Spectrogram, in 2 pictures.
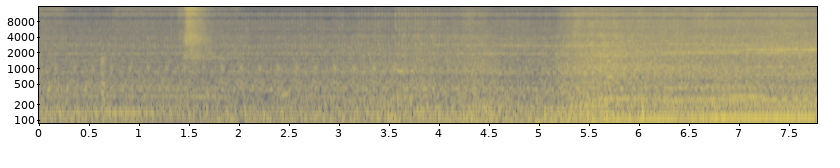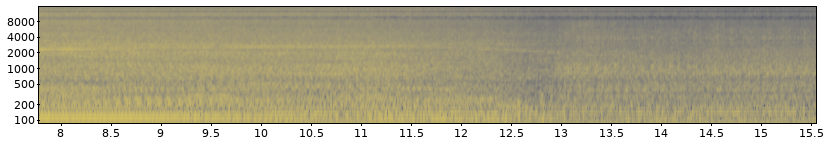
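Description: Mack E7 inline-six diesel of a 1996 Mack CH613 truck tractor running as the truck drives slowly around. The engine gets louder about five seconds in, holds there, and eases off again near the end. There is a short click about a second and a half in.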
